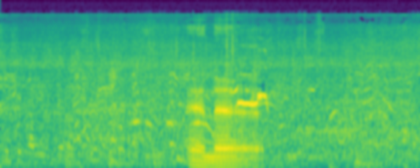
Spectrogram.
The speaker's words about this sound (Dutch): Ik lig nu op het strand. Ik heb mijn eh, iPhone op mijn linkerborst liggen.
